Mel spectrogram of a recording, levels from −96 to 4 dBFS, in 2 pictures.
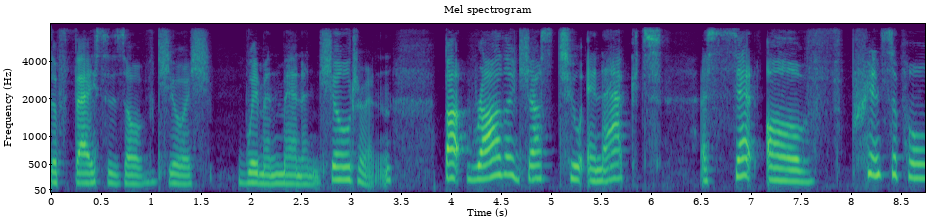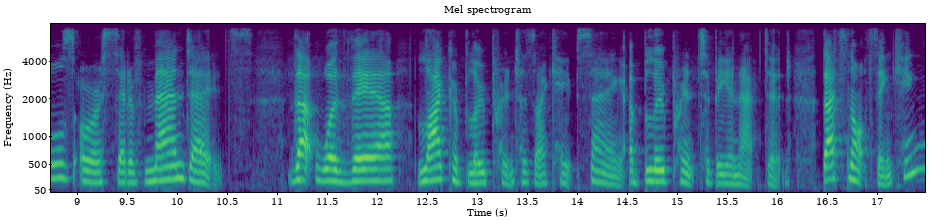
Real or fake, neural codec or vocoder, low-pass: fake; codec, 16 kHz, 16 kbps, FreqCodec, larger model; 7.2 kHz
